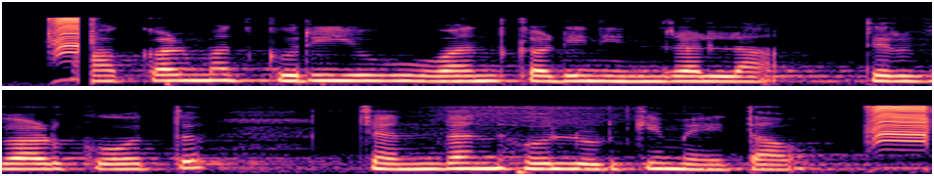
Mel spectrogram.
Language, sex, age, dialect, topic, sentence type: Kannada, female, 18-24, Northeastern, agriculture, statement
